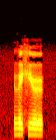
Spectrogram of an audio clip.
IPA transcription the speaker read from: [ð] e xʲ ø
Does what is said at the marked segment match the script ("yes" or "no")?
yes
